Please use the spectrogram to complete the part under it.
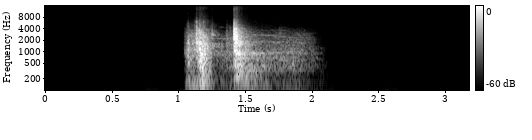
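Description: A door creaks open slowly.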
